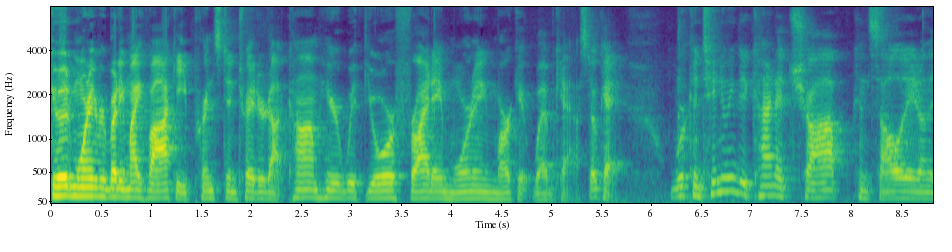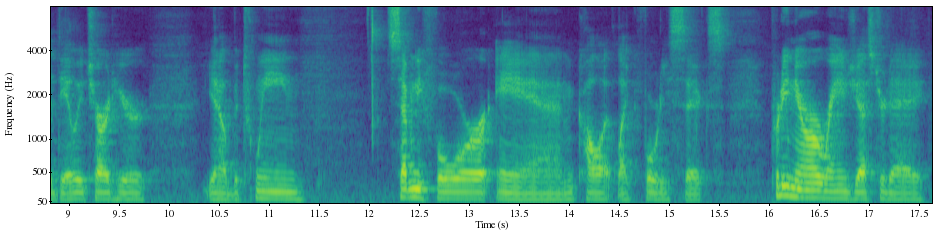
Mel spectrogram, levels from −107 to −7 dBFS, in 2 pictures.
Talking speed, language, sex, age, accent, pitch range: 135 wpm, English, male, 30-49, American, 95-110 Hz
